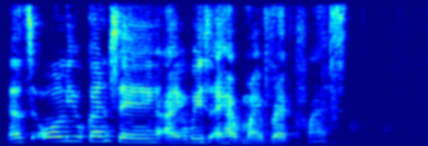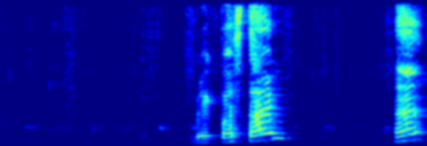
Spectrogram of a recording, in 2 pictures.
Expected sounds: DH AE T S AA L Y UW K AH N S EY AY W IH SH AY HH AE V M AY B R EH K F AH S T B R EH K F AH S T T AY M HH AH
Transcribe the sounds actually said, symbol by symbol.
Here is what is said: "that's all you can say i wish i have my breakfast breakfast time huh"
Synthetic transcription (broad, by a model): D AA T S AA L Y UW K AH N S EY AY W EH S AY HH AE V M AY B R EH K F AH S T B R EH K F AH S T T AY M HH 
